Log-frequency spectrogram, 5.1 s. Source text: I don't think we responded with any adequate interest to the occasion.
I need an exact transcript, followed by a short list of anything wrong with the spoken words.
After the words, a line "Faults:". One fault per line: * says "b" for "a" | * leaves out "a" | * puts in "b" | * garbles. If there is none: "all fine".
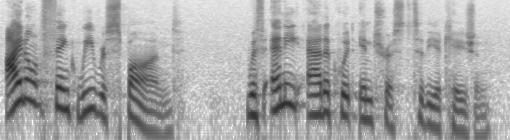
I don't think we respond with any adequate interest to the occasion.
Faults:
* says "respond" for "responded"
